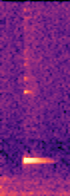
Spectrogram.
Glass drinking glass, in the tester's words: Kita ketuk ini ya. Nah, ini gelas. Gelas asli.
